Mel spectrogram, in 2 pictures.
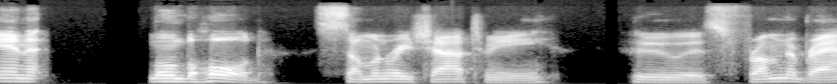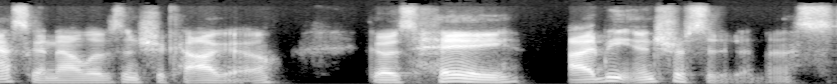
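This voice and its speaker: A man with an American accent and a normal speaking voice, fairly low pitch, ordinary pitch variation, big swings in loudness and a moderate pace. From Illinois. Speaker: bankruptcy attorney. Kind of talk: casual chat. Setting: video call.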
